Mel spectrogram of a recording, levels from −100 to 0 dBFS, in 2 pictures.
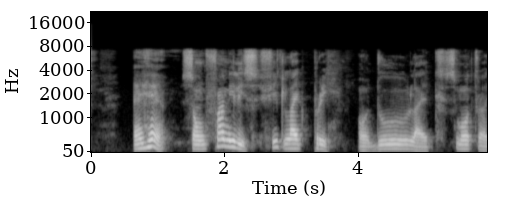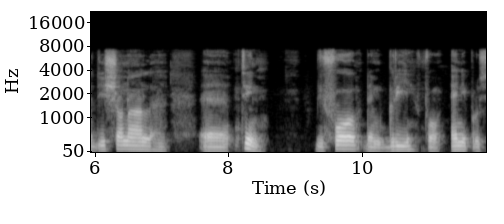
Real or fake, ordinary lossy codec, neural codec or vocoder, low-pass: real; none; none; 7.2 kHz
